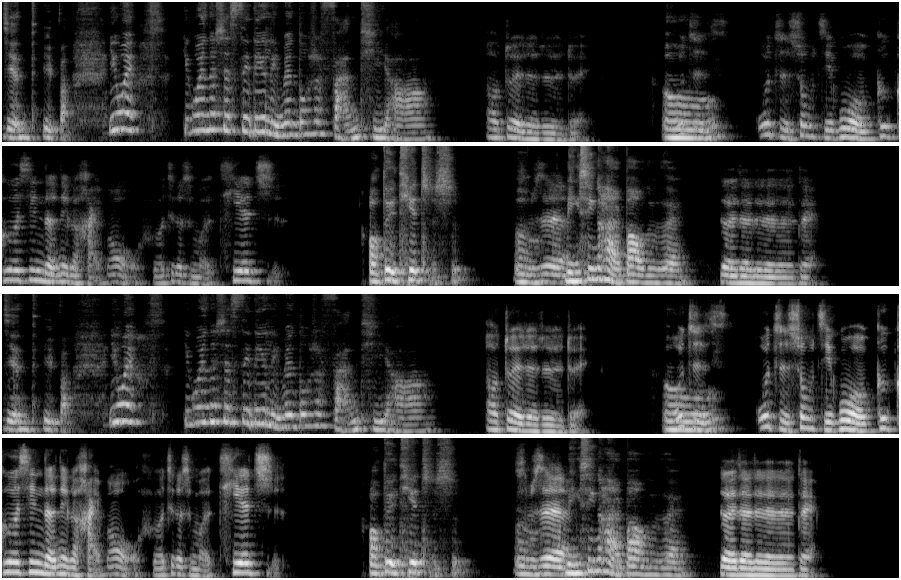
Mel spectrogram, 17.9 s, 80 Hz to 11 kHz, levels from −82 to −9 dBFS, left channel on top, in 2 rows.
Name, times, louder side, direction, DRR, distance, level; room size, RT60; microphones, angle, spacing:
voice 1, 0.0-4.3 6.6-7.2 12.6-13.6 14.1-15.8, left 1 dB, 85° left, 1.1 m, -27 dB
voice 2, 4.8-5.8 6.6-7.1 7.6-11.7 14.2-14.7 16.1-17.1, right 6 dB, 85° right, 0.4 m, -26 dB
5.4 x 2.3 x 2.8 m
head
